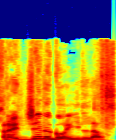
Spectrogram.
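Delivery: put-on Italian accent. Trying to say someone's nickname the right way, in an italian accent. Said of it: "il a fait l'accent italien".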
